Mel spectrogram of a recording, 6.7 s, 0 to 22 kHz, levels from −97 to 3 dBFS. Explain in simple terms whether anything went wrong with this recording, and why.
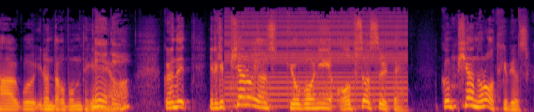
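GSM phone buzz runs from 2.80 to 5.09 s. A nearby mobile phone on a call sends radio pulses 217 times a second, and the recording circuit turns them into a harsh, raspy buzz at that rate, nearly steady and unrelated to the speech.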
